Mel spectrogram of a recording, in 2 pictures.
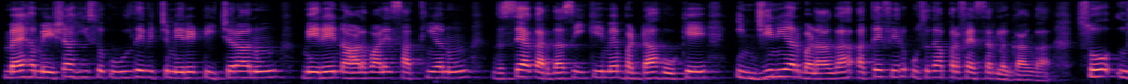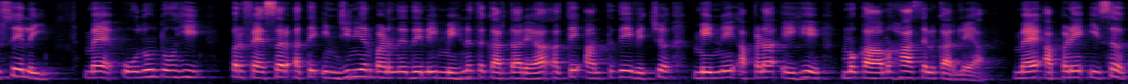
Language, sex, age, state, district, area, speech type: Punjabi, male, 18-30, Punjab, Fatehgarh Sahib, rural, spontaneous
